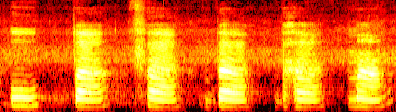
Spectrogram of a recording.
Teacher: उ, प, फ, ब, भ, म ओष्ठ ध्वनियां हैं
